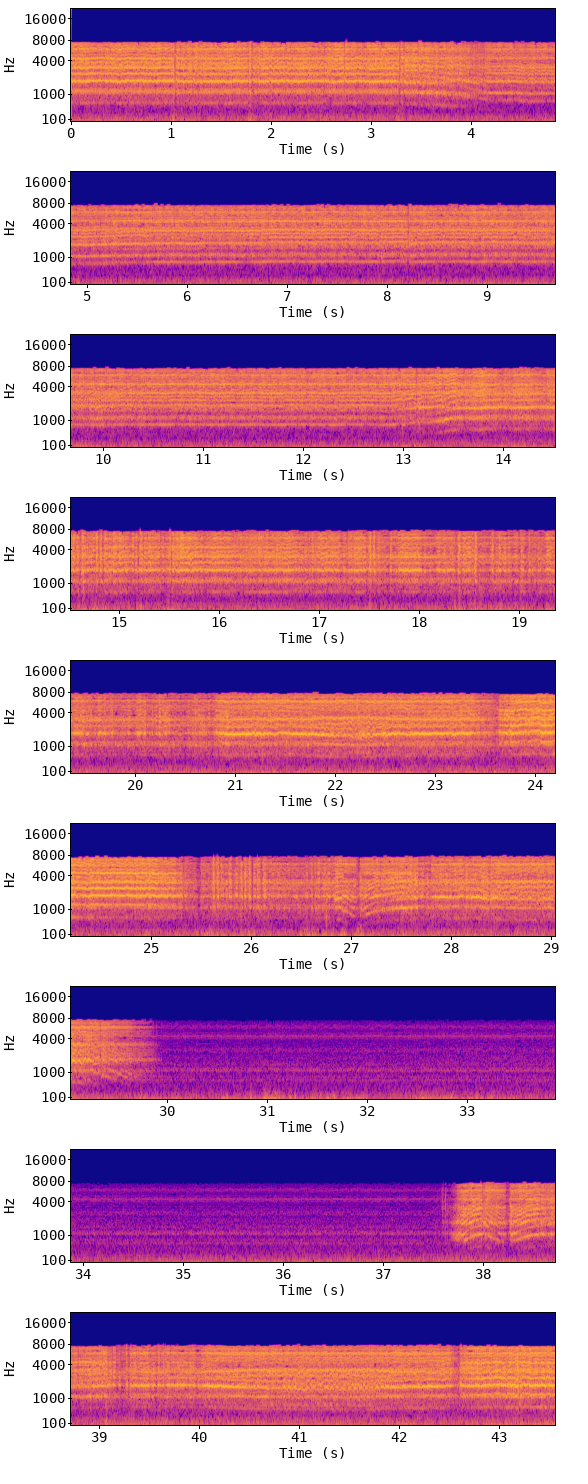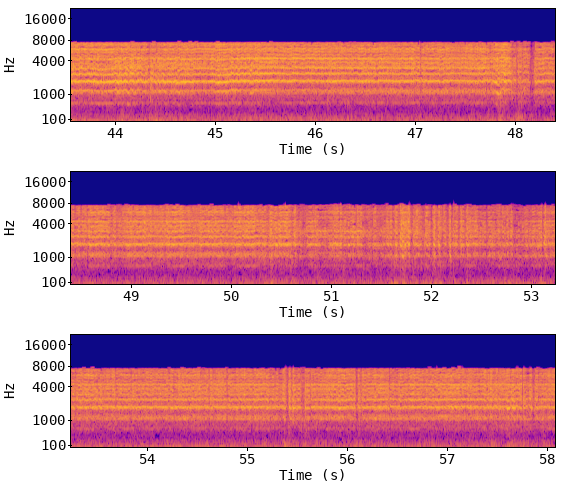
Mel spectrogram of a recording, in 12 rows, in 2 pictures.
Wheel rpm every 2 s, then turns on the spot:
160, 150, 100, 100, 100, 100, 120, 160, 160, 160, 160, 160, 160, 130, 100, 0, 0, 0, 10, 130, 160, 150, 160, 160, 160, 160, 160, 160, 160.
none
